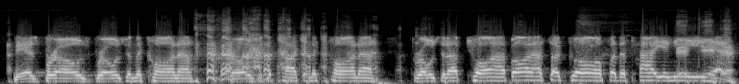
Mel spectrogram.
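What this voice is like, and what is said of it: Put-on Boston accent. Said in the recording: “doing the play-by-play with the Boston accent”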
